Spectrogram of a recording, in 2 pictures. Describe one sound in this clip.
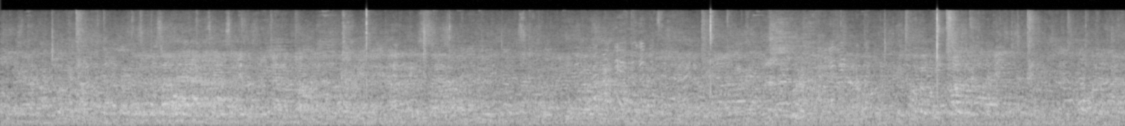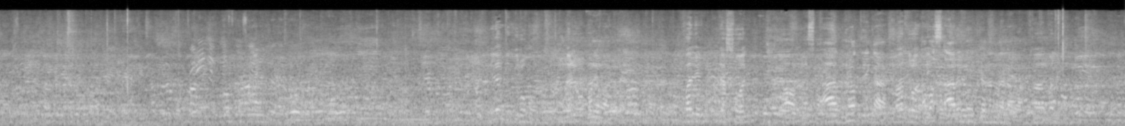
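Playing cards tap and slide softly on a play mat.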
